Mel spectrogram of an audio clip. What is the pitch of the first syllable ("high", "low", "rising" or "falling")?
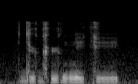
low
